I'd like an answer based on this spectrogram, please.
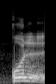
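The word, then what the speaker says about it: قُلْ: qul ya ayyuhal kafirun pertama menggunakan qof. Q ya ayyuhal kafirun. Katakanlah wahai Muhammad kepada orang-orang kafir dibaca menggunakan kaf. Qul ya ayyuhal kafirun. Qul ya ayyuhal kafirun artinya makanlah wahai Muhammad orang-orang kafir. Ini maknanya salah.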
